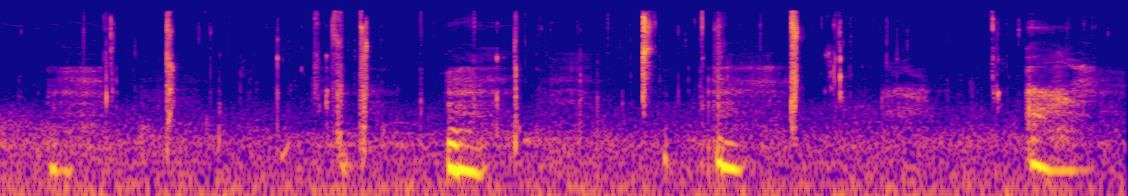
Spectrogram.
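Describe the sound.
Chewing and biting food: wet, squishy bites and smacking mouth sounds come in a few irregular bursts, some louder than others, with short quiet gaps between them.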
